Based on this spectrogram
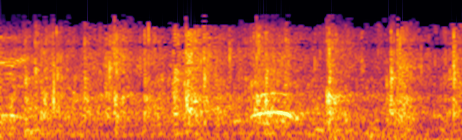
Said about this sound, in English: And those applause are because you are here with us.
